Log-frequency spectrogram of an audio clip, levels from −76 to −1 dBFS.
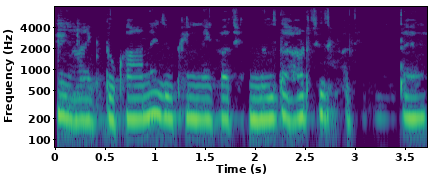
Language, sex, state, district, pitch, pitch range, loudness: Hindi, female, Bihar, Darbhanga, 200 Hz, 195-210 Hz, -26 LUFS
